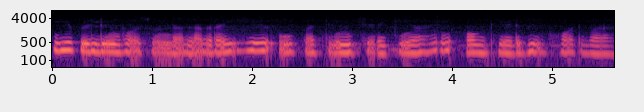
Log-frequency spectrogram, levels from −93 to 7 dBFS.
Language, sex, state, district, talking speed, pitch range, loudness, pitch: Hindi, female, Uttar Pradesh, Etah, 180 wpm, 195-225 Hz, -33 LUFS, 210 Hz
